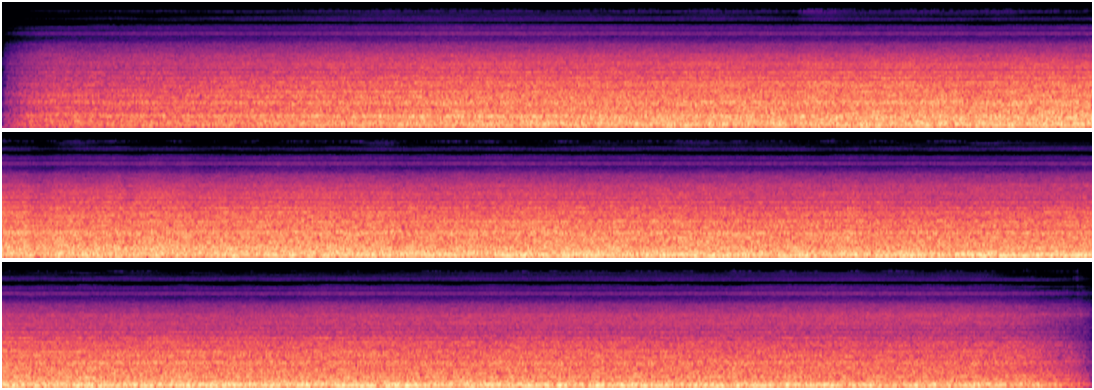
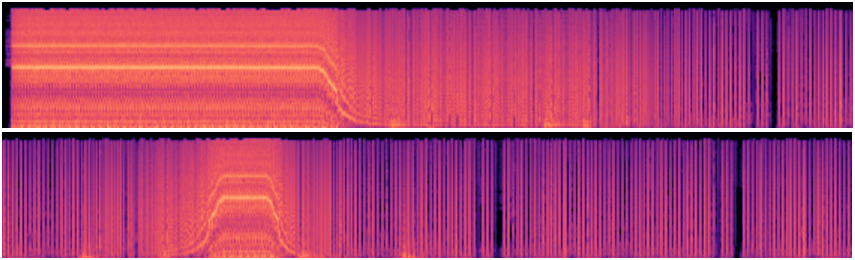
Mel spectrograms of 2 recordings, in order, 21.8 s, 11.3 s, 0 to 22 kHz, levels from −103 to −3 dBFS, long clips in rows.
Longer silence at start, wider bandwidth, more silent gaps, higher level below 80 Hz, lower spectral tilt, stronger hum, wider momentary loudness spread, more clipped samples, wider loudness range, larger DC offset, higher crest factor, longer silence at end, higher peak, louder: about the same, 0.1 s vs 0.05 s; second, 8.2 kHz vs 17 kHz; neither; first, -32 dBFS vs -40 dBFS; first, -9 dB/octave vs -0.5 dB/octave; neither; second, 7 LU vs 21 LU; neither; second, 3 LU vs 16 LU; neither; second, 14 dB vs 20 dB; second, 0.05 s vs 1.9 s; first, 0 dBFS vs -4 dBFS; about the same, -15 LUFS vs -17 LUFS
